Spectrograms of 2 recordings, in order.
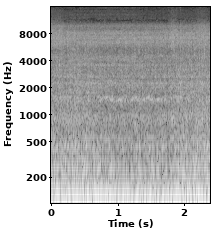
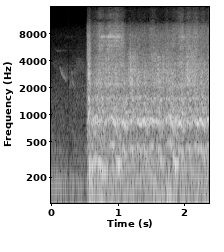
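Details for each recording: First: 1972 GMC 1-ton ramp truck, 454 Chevy big-block, TH400, revived after 27 years, fuel pump reconnected: deep steady idle with an even beat, no knocks or ticks; oil pressure pegged, running healthy. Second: 1972 GMC ramp truck, 454 Chevy big-block: starter spins steadily two seconds without firing; crank-no-start from fuel starvation because the fuel pump was never hooked back up.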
